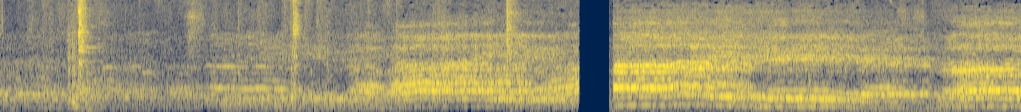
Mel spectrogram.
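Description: A large crowd of men sings loudly together outdoors.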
